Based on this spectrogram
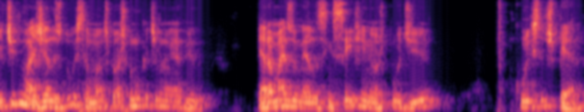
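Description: A man's fairly high, somewhat breathy voice at a very fast pace, lively in intonation, broken by long, frequent pauses. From Rio de Janeiro, Brazil. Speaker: startup founder, former executive. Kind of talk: interview. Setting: podcast.

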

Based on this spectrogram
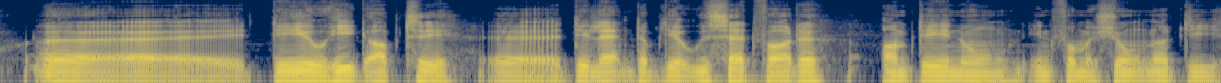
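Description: A man's fairly low voice at a moderate pace, ordinary in pitch variation, on a very clean recording with a silent background. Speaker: retired diplomat. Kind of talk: interview. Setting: studio. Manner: halting.

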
